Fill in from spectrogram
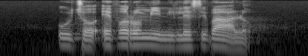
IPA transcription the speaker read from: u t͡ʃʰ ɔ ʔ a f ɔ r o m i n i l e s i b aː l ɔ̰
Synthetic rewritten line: u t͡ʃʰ ɔ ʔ ɛ f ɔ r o m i n i l e s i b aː l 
